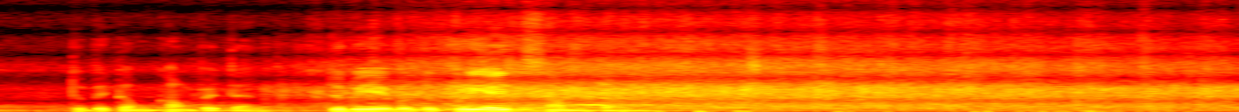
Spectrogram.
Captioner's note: applause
